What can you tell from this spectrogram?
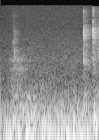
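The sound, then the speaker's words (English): A few soft, irregular keystrokes on a computer keyboard, one early and a quick pair near the end, quiet against a low background rumble, as someone looks up a restaurant's locations. “You're going to hear some typing because I'm doing it in.”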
